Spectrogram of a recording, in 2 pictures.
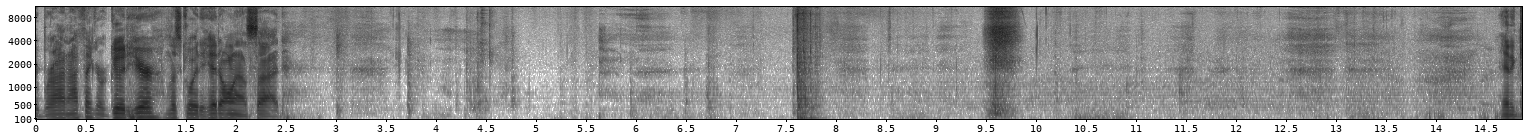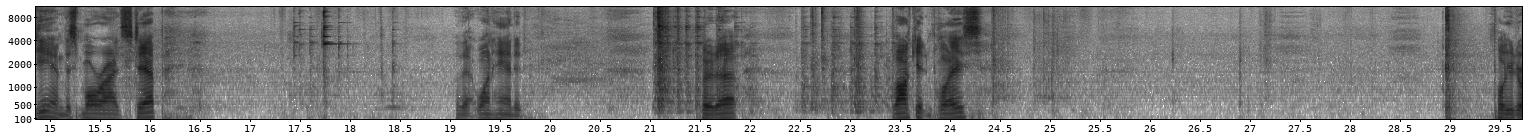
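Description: An older man speaks with animation into a close microphone.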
